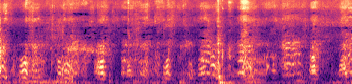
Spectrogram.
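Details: Rhodesian Ridgeback pups five days old whimper in thin, quavering squeals, some overlapping, set against a muffled low background murmur.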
